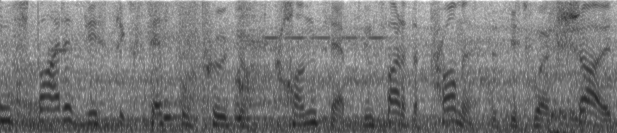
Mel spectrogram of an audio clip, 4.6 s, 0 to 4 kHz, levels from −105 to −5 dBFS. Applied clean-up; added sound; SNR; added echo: none; Bird vocalization, bird call, bird song; 3 dB; none.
